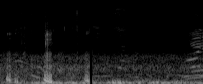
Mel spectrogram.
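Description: Faint chatter of nearby voices over a low outdoor rumble, with three dull thumps in the first second, the middle one the loudest.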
